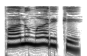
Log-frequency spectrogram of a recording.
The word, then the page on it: ಪಲುಮೃಗ: palu mřga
